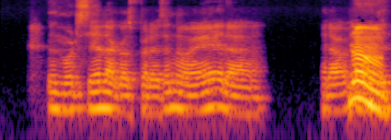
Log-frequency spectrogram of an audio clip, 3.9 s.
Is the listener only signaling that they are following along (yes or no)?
yes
